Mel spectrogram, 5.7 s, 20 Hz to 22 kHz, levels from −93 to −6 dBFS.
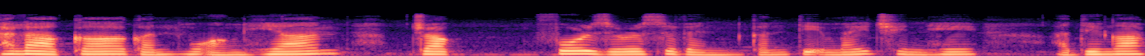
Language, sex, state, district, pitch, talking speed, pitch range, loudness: Mizo, female, Mizoram, Aizawl, 180 Hz, 180 wpm, 160-190 Hz, -19 LUFS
